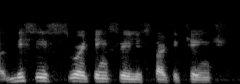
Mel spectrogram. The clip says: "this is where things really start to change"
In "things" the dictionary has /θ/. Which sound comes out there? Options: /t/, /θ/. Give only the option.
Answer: /t/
